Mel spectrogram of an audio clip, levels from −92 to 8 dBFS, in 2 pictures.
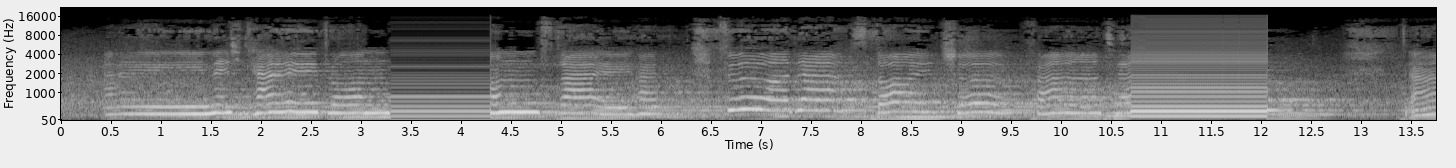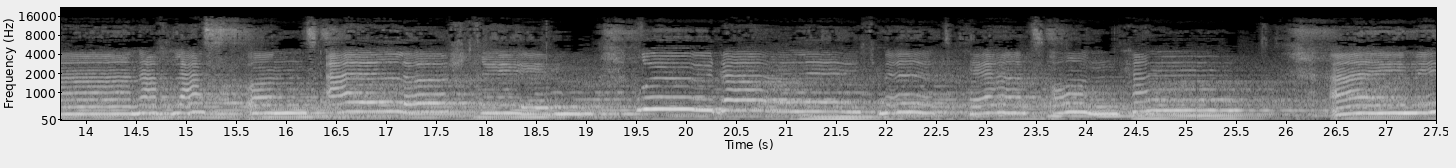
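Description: A steady buzz at about 172 Hz replaces the audio from 3.30 to 4.29 s, and again from 10.70 to 12.06 s. This is a system hang loop. The computer or its driver stalled while the sound hardware kept replaying the same 5.8 ms stretch of its ring buffer, which fits a 256-sample buffer. Each exact repeat fuses into that tone. About one second and about one and a half seconds of audio are lost.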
